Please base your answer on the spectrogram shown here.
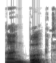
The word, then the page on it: unbooked: British English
